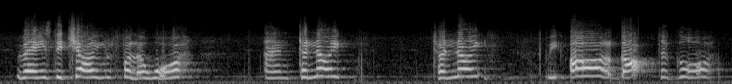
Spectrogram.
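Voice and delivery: small, very high-pitched little voice. Narrator reading a woman's words as she looks up at the sky, in a little high voice. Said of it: "saying in she little high voice".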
